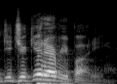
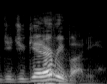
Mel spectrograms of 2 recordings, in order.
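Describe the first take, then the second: First: Loud eager shout toward the boats; calling out. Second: Loud urgent call from the shore. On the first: Townspeople shouting to the returning boats, loud and eager. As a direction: holler the question across the water. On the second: Townspeople calling out to survivors, loud and urgent. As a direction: shout the question to the survivors. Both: Retold or imitated.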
